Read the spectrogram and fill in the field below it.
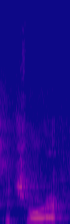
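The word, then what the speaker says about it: Paciorek: my name is petrak the i is pronounced as if it were an h here this is a polish uh name of polish origin uh please do just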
